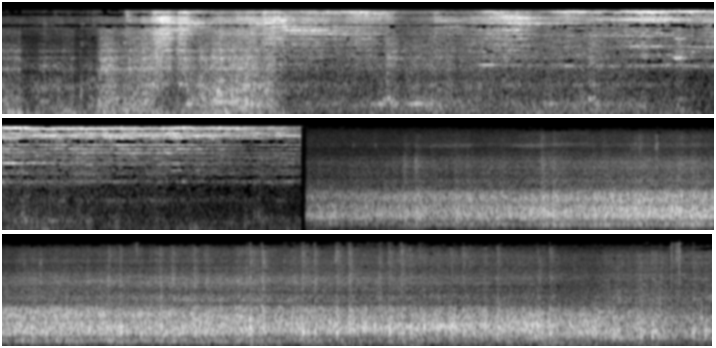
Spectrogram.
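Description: Kotoden retro electric train rolling slowly through curved track and points, its wheels clicking over the rail joints and then squealing in thin high tones against the curve. About ten seconds in the sound cuts abruptly to a steady, even noise.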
